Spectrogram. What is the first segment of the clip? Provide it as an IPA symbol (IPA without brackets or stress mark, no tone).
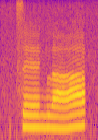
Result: t͡s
